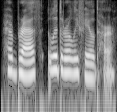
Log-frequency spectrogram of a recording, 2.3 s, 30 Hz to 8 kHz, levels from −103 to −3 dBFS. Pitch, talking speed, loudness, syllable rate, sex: 205 Hz, 130 wpm, -18 LUFS, 4.6 syllables/s, female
